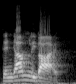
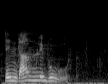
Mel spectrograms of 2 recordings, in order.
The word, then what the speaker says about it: Den Gamle By: The first time I did it, I was Den Gamle By, and everyone just laughed at me. Now it's Den Gamle By.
